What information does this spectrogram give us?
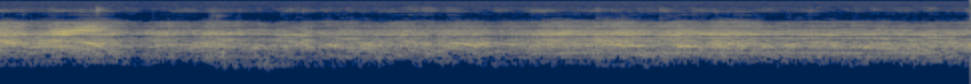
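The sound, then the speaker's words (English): A steady wash of crowd noise from a Black Lives Matter demonstration in Bournemouth, Dorset, many voices blending into an unbroken babble with occasional louder swells, no single speaker standing out. “That was the crowd in Bournemouth last year.”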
